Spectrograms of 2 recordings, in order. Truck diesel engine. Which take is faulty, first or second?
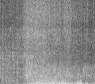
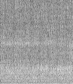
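second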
